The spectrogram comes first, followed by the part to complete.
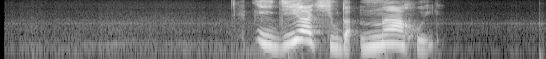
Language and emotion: Russian, angry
